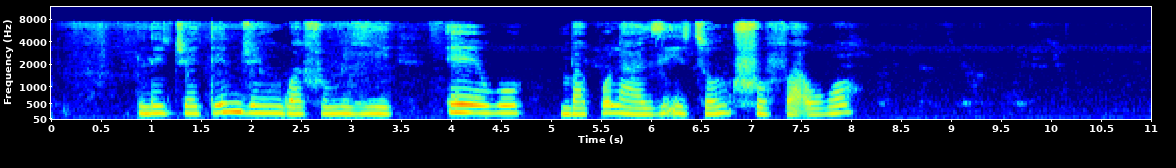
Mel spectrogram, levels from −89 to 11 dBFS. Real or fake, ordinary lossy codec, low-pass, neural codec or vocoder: real; Opus, 64 kbps; 7.2 kHz; none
